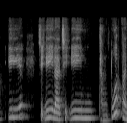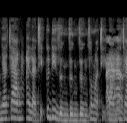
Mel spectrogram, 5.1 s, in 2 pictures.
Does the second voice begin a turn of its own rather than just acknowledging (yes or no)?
yes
